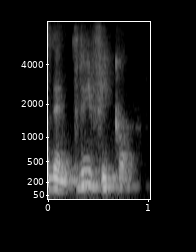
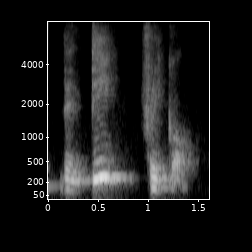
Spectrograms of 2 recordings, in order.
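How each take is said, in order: First: DENTRÍFICO with R after T, none after F; mispronunciation. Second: DENTÍFRICO slowly, R only after F; correct pronunciation. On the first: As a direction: say "dentrífico" softer, as den-TRÍ-fi-co. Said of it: "No es dentrífico". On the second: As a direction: lay out den-TÍ, fri-co. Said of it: "es dentífrico". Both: Shown as a demonstration.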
